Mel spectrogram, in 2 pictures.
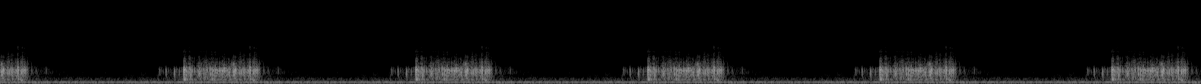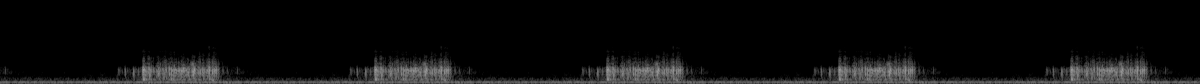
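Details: Fine crackles heard through a stethoscope over regular breath sounds, timed within the breathing phases.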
